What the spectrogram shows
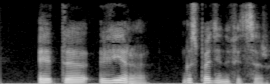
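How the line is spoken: Soft unfamiliar voice. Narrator (Russian): мягко произнес незнакомый голос

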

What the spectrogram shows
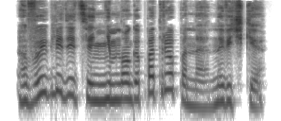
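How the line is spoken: Laughing. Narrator (Russian): рассмеялась Тара

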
